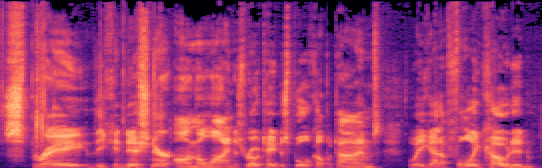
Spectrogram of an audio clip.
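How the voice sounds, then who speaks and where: A man's voice: lowish voice, normal speed, pushed and bright. A man in his thirties chatting casually through a fishing tackle haul, rambling and thinking aloud at his desk in a small indoor tackle room. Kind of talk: casual unboxing haul video.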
